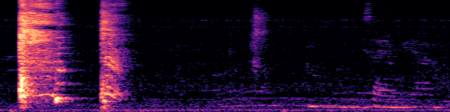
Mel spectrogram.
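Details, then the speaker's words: Two forceful deliberate coughs a second apart from an adult woman after a nursing student guides deep breaths in and out through the mouth; effective cough technique to clear phlegm. "Tarik nafas. Ibu bisa batukkan. Apakah bisa dibatukkan"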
